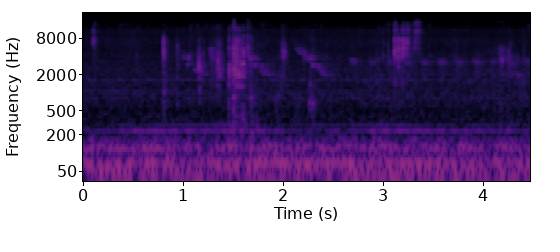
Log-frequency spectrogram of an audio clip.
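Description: Quiet porch ambience: a steady low hum, a few faint short bird chirps, and a soft paper rustle as a picture-book page is turned.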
